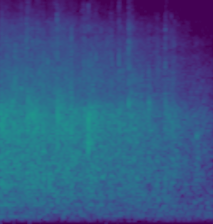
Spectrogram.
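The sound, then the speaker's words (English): Audience applause in a church service: steady dense clapping from a crowd, moderately loud and fading slightly toward the end, with no talk over it. “let's give them a big clap.”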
